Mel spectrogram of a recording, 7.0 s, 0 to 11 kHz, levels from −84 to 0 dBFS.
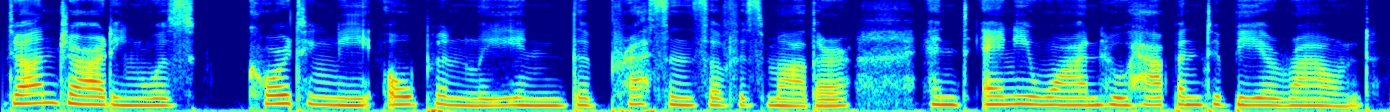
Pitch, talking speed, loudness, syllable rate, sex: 215 Hz, 175 wpm, -19 LUFS, 5.4 syllables/s, female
